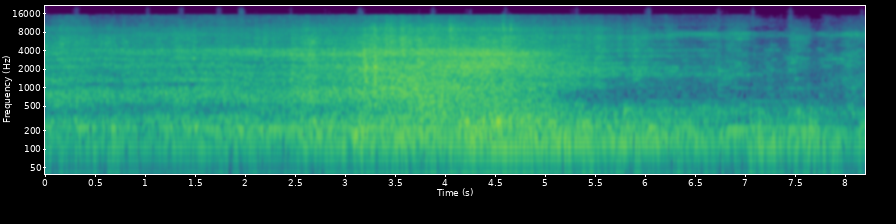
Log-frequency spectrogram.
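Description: An MSRTC 'Lalpari' red state transport bus approaches on a village road in Konkan, its engine roar swelling from a steady background rumble to a loud pass, then easing away, with no talk.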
